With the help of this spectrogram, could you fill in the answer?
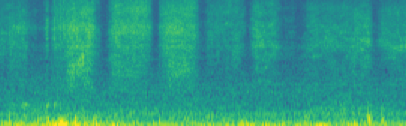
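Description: A long, flat, solid light-wood ruler is held in both hands while nails and fingertips rub and scratch along its surface. The result is a soft, continuous scraping with bright, breathy strokes that swell and fade, plus a few low thumps near the start.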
